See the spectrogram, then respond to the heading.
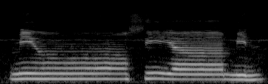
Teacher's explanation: Okey, min kita panjangkan. Dan kita sembunyikan bunyi min tu, kita tak sebut min. Min, dia seolah tu bibir tak rapat sangatlah. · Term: ifaq hakiki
